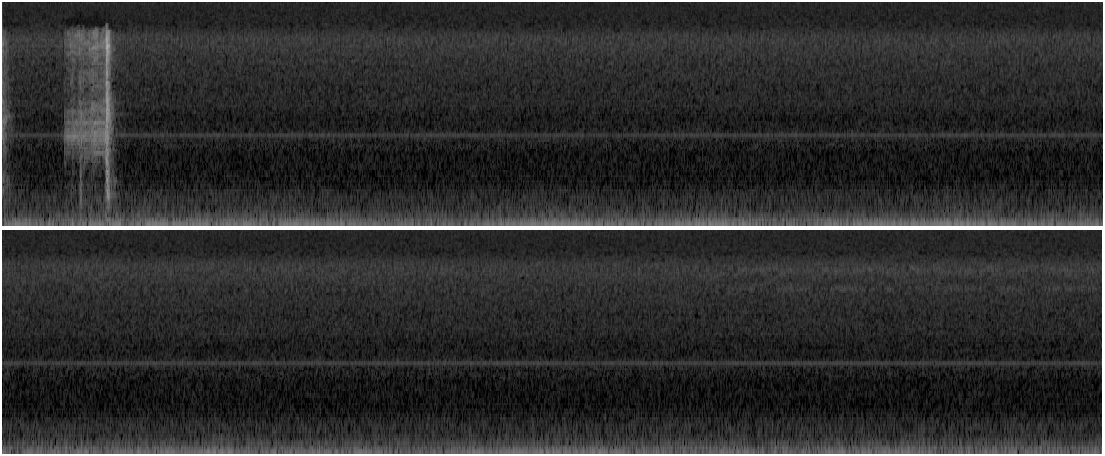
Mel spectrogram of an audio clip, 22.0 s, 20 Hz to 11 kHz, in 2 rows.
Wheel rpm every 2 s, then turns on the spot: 0, 0, 0, 0, 0, 0, 0, 0, 0, 0, 0.
none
